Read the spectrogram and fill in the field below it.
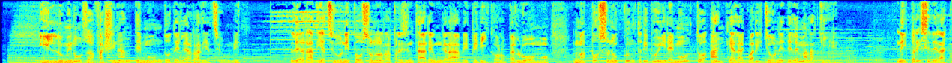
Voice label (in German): Sprechprobe italienisch Doku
